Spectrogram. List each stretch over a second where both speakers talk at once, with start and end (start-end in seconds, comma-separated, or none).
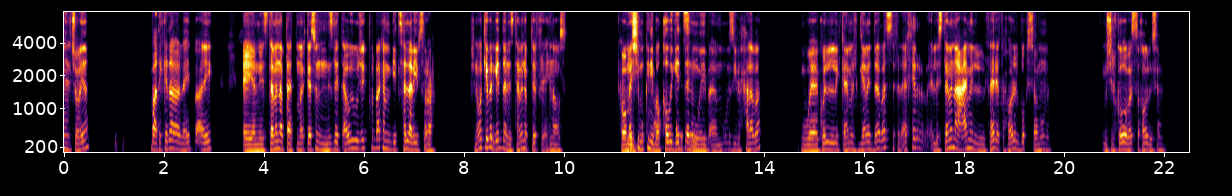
11.2-12.7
